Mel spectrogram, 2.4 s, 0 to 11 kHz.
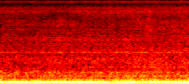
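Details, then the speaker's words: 1983 Chevy Silverado, still warm, after fixing an exhaust leak where the exhaust was touching: deep, steady idle rumble with an even beat and no rattles or leak puffing; normal idle. "you unleaked it oh that's a lot better yeah it was driving me crazy"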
